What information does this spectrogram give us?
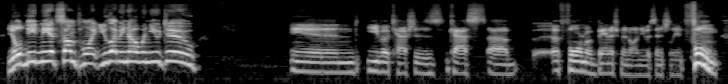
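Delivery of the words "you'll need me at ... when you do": very high, loud, shrieked scream. Voicing a character who calls from down the hall: screaming. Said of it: "he screams".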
